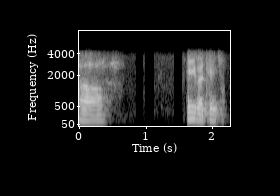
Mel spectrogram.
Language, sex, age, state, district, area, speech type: Odia, male, 60+, Odisha, Mayurbhanj, rural, conversation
